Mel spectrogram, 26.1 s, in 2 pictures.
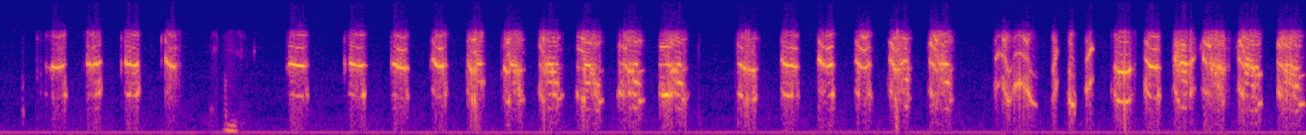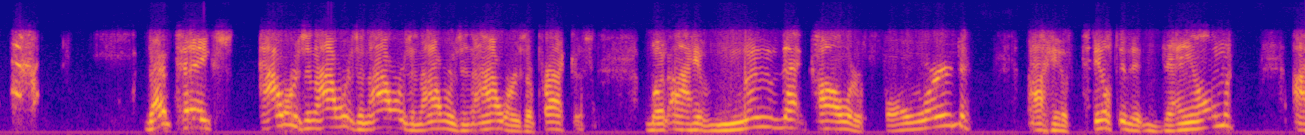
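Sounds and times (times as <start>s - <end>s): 
rubber diaphragm turkey call producing raspy yelps: 0.4s - 14.4s
speech: 14.6s - 22.8s, 23.4s - 25.4s.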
